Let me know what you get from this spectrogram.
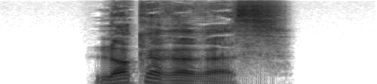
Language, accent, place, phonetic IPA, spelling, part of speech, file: German, Germany, Berlin, [ˈlɔkəʁəʁəs], lockereres, adjective, De-lockereres.ogg
- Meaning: strong/mixed nominative/accusative neuter singular comparative degree of locker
